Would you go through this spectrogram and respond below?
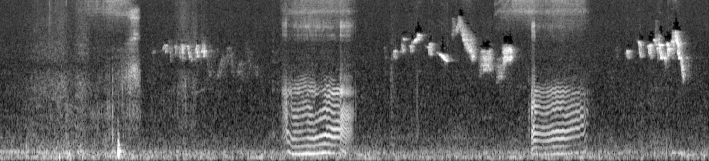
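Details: Pet kitty asleep and snoring: two drawn-out, low, buzzy, ribbed snores about four seconds apart, each lasting roughly a second and a half, with high twittering bird chirps between them and a soft thump near the start.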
